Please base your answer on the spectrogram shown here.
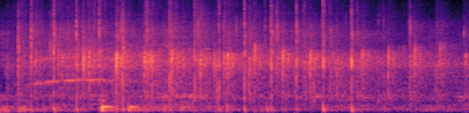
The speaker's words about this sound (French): On peut l'applaudir aussi.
